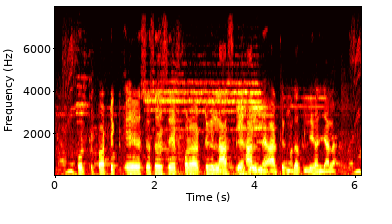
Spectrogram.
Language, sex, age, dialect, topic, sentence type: Bhojpuri, male, <18, Southern / Standard, banking, statement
